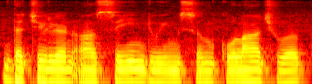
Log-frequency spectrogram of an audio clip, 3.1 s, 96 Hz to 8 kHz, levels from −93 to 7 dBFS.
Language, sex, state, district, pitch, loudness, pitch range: English, male, Assam, Sonitpur, 100 Hz, -17 LUFS, 100-105 Hz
